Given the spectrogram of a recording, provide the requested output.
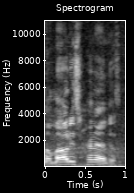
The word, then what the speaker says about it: Amauris Hernandez: If you're new, that's how you say my name, Amauris Hernandez.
